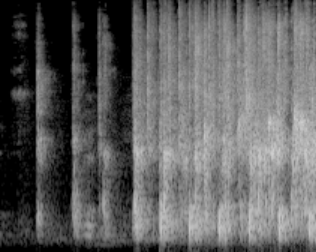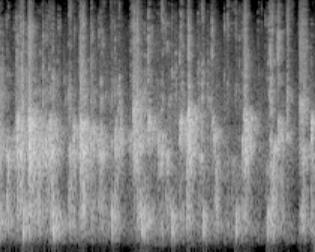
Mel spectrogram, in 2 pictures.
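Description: Audience applauding: a few scattered claps, then many people clapping together for several seconds, thinning out near the end.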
